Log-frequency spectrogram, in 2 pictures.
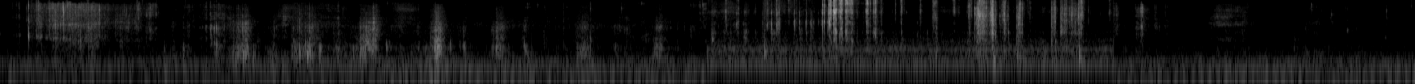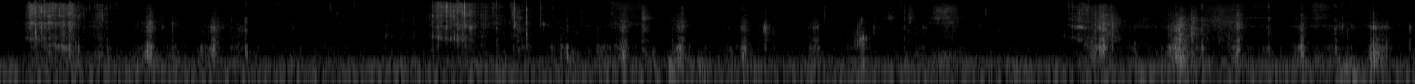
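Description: Crunchy bites and chewing of breaded fried chicken strips: irregular crackling crunches, loudest and densest about eight to eleven seconds in.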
